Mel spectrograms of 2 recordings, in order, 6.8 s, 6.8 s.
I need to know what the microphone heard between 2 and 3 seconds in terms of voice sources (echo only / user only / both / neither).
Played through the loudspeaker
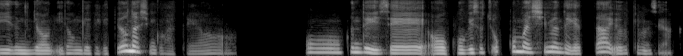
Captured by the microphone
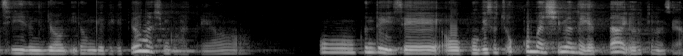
echo only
